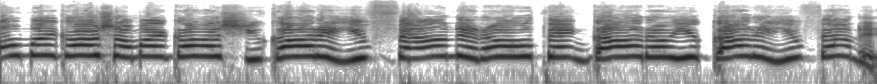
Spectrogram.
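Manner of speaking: shrill, very high-pitched, loud woman's shouting. Retelling how a woman in a passing truck yelled as the speaker picked up money; imitating a woman yelling. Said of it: "this woman's voice yells".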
